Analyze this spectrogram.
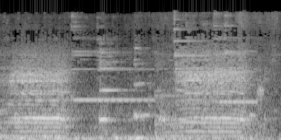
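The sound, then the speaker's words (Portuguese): Bordaleira dairy sheep, whose milk makes Serra da Estrela cheese, bleat in a wavering chorus: two long, strained bleats frame a shorter cluster of calls from other animals in between, with no talking. “O leite das ovelhas bordaleiras é responsável por uma das grandes iguarias nacionais.”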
